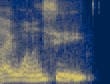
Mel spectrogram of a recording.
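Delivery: small, tiny-voiced speech. Retelling what someone said in the quietest voice ever heard: imitating the quietest voice. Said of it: "the quietest voice I've ever heard".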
